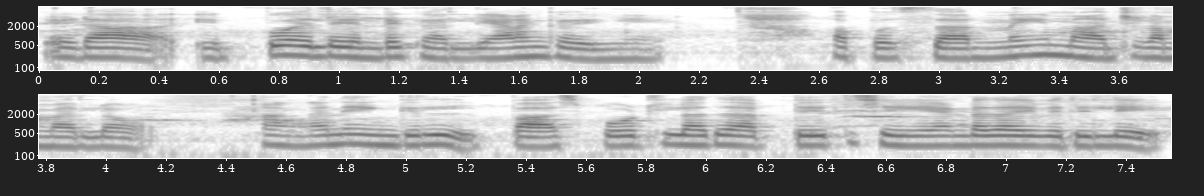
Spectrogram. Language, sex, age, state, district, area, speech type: Malayalam, female, 18-30, Kerala, Kollam, rural, spontaneous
